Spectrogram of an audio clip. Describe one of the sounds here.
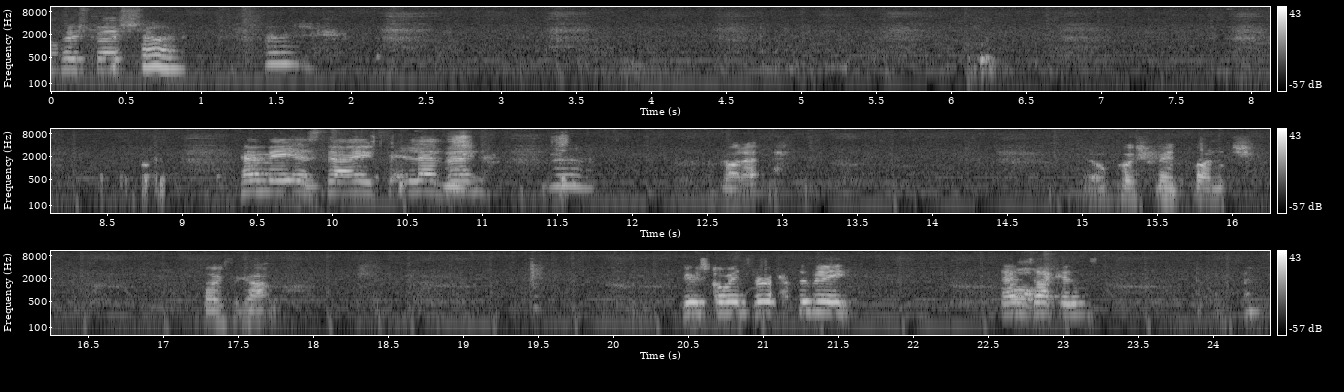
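A man talks into a microphone close up in short, lively bursts.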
